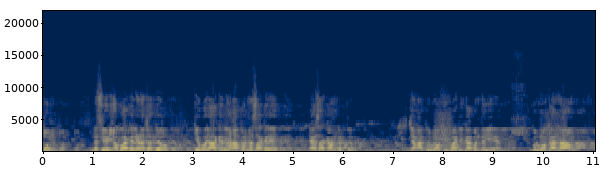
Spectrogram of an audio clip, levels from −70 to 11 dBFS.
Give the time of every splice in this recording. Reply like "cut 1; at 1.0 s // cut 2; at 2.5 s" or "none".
none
